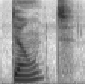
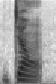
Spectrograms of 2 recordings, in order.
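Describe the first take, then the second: First: The T is released with a light puff. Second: The T is cut off with a glottal stop. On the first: "I'll say it with a true T. ... That aspiration is controlled" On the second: "With a glottal stop"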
